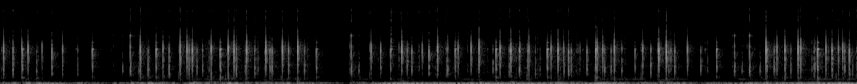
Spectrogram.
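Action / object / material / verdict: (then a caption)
tap / mechanical keyboard with plastic keycaps and metal case / plastic / none. Two hands type with their fingertips on a Zoom65 65% mechanical keyboard with a solid metal case and grey and white SA-profile plastic keycaps, resting on a desk mat. A fast, steady stream of sharp, bright clacks carries over a low hum, with a brief pause around the middle before the typing picks back up.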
